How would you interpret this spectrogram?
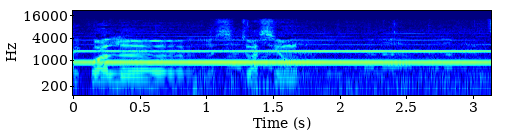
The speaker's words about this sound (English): Normally in Haiti, if you get really sick, you almost never hear this sound. An ambulance.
